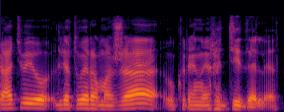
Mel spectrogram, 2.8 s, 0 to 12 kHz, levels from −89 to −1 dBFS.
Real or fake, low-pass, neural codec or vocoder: real; 7.2 kHz; none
